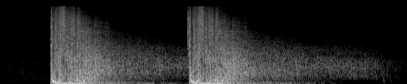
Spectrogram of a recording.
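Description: Two loud, close Deagle hand cannon shots in Fortnite, each a sharp crack followed by a long decaying tail, the second about one and a half seconds after the first.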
